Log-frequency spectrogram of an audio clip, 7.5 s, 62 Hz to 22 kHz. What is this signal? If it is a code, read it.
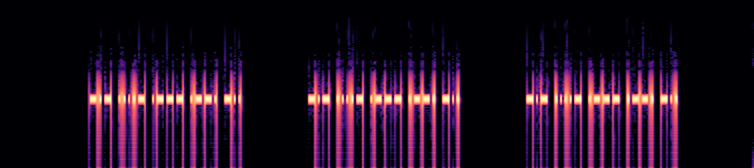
Morse code, heard as a keyed tone, about 50 wpm, 700 Hz. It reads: K4JPD K4JPD K4JPD
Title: Call Signs Repeated 2x - 50wpm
